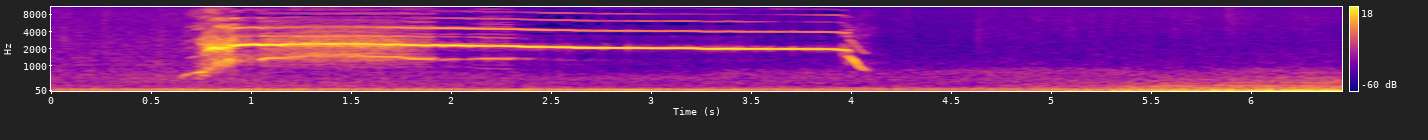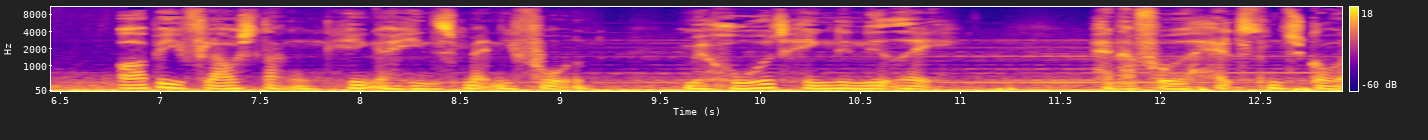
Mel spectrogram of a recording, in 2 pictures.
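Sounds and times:
low rumble: 0.0 - 12.9
woman's deafening piercing scream: 0.6 - 4.1
speech: 6.8 - 11.0, 11.7 - 12.9.

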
